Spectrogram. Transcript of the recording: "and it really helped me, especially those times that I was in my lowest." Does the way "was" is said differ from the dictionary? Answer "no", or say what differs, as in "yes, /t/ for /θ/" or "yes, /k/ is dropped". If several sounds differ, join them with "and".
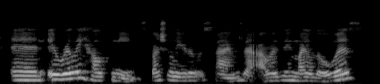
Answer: no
